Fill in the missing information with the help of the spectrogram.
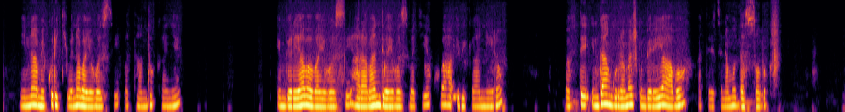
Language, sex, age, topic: Kinyarwanda, female, 18-24, government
